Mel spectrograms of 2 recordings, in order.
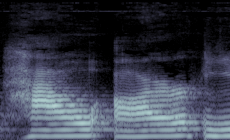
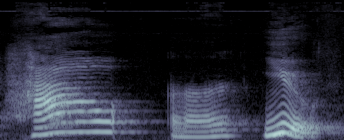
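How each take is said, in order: First: The word 'are' is strong, not reduced. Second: The word 'are' is weak and unstressed. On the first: The speaker calls it wrong. "Notice how that's different from" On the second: The speaker calls it right. "that middle word, weak, very weak"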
